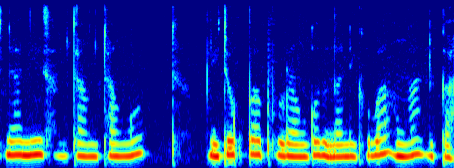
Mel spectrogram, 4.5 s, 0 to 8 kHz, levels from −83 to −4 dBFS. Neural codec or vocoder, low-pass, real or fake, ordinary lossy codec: none; 7.2 kHz; real; none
